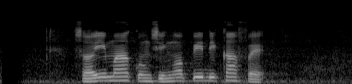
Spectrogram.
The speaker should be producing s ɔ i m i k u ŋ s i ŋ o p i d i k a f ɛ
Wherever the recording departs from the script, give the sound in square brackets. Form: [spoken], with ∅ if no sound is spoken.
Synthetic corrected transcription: s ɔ i m [a] k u ŋ s i ŋ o p i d i k a f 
